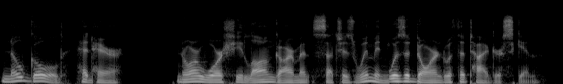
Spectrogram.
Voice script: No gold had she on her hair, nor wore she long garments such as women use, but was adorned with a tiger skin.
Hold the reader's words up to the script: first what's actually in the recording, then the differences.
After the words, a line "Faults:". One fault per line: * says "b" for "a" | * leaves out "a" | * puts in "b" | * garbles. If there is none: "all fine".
No gold had hair, nor wore she long garments such as women was adorned with a tiger skin.
Faults:
* leaves out "she on her"
* leaves out "use but"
